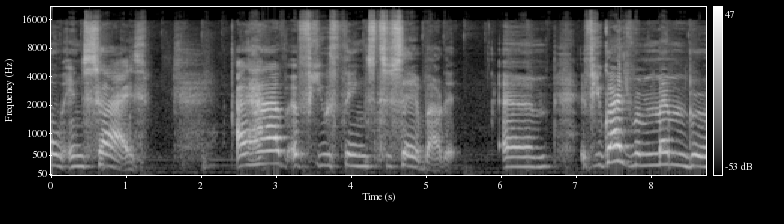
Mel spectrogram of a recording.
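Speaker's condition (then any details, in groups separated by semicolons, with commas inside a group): Cerebral palsy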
